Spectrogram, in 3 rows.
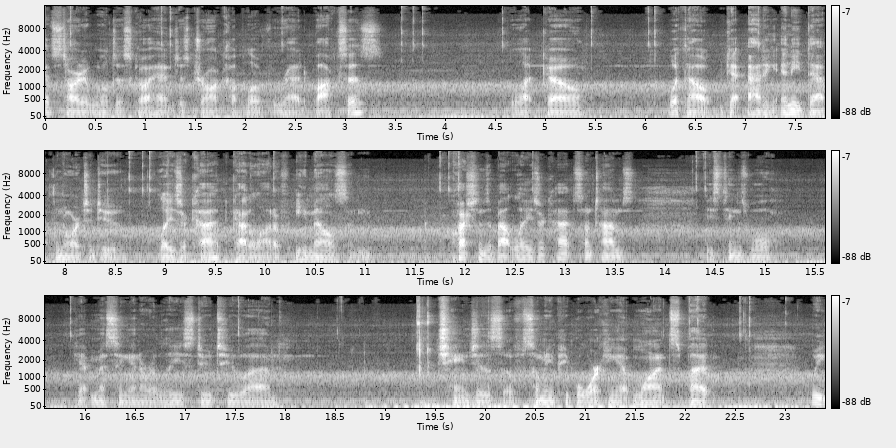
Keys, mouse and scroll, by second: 1.6-2.3 scroll up 2, 2.3-3.6 drag, 3.6 double click, 4.5-7.1 drag, 7.1-8.7 drag, 8.7 double click, 10.0-11.8 drag, 11.8 double click, 12.6-14.4 drag, 14.4 double click, 15.8-20.8 drag, 19.3 v, 20.8-21.7 scroll up 2, 22.0 click, 22.5 click, 23.0-23.4 middle drag.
